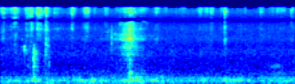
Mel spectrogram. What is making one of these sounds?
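Wooden chopsticks scrape as they are rubbed together.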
